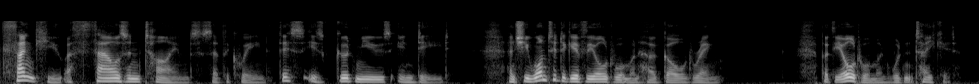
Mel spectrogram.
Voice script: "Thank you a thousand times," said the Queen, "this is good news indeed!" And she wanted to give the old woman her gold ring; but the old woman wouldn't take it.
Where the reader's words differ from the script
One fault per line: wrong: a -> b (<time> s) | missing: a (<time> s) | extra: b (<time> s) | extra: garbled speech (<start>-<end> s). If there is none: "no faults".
no faults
